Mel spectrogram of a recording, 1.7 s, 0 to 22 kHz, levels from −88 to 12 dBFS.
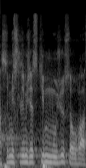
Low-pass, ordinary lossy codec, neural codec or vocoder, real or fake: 14.4 kHz; Opus, 32 kbps; none; real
